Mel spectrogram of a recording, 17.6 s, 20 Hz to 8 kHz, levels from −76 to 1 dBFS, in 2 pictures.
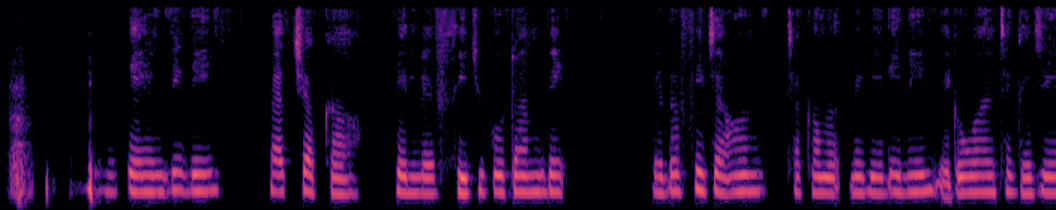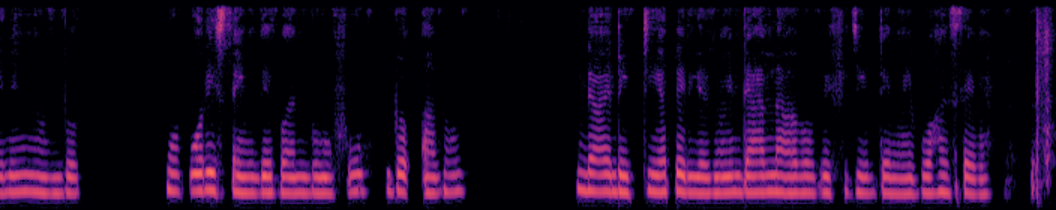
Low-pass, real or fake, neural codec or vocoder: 7.2 kHz; fake; codec, 16 kHz, 1.1 kbps, Voila-Tokenizer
